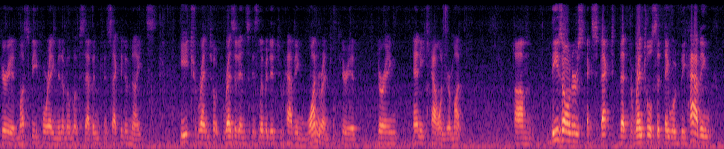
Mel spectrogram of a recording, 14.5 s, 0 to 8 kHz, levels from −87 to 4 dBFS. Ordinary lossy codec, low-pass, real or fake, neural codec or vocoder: AAC, 48 kbps; 7.2 kHz; real; none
